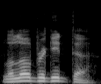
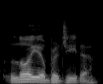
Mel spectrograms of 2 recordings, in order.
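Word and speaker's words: Lollobrigida: To help us with this pronunciation. Lolo Brigida. Can I see it? Yeah, It's either Lolo Brigida or Loyo Brigida.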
